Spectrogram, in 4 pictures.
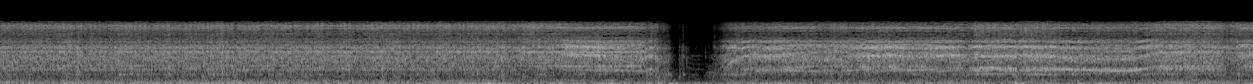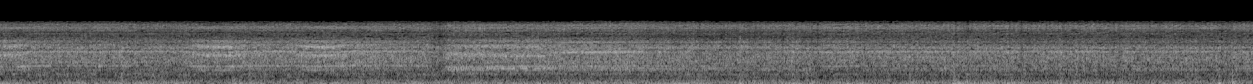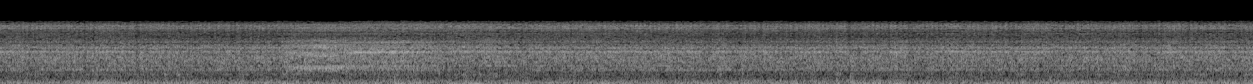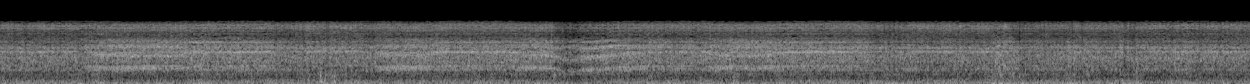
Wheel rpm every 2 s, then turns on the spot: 230, 230, 230, 130, 190, 190, 220, 220, 220, 230, 230, 230, 230, 230, 230, 230, 230, 240, 230, 220, 230, 210, 220, 230, 240.
none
